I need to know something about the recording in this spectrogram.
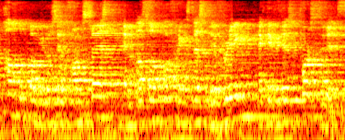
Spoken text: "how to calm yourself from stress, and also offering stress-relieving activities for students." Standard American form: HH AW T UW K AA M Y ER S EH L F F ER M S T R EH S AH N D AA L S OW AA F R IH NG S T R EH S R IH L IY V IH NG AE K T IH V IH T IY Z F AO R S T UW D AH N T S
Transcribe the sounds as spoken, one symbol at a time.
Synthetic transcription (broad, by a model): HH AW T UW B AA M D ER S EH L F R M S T EH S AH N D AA S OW AA F R IH NG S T EH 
